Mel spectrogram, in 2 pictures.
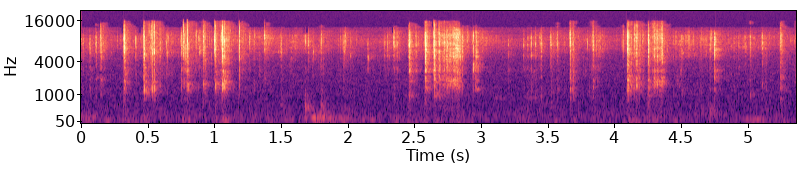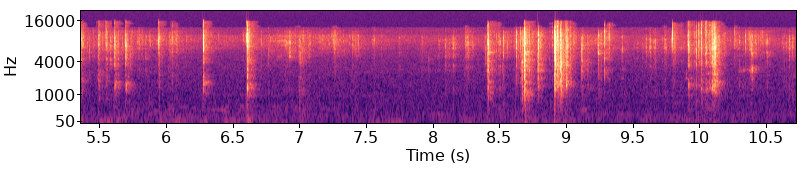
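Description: A small metal blade with a yellow handle carves and scrapes crunchy flakes off a solid, square, embossed bar of dry white soap held in the palm. The result is a quiet run of bright, crisp scraping and crackling bursts with almost no low end. Each burst stops dry, with no ring.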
